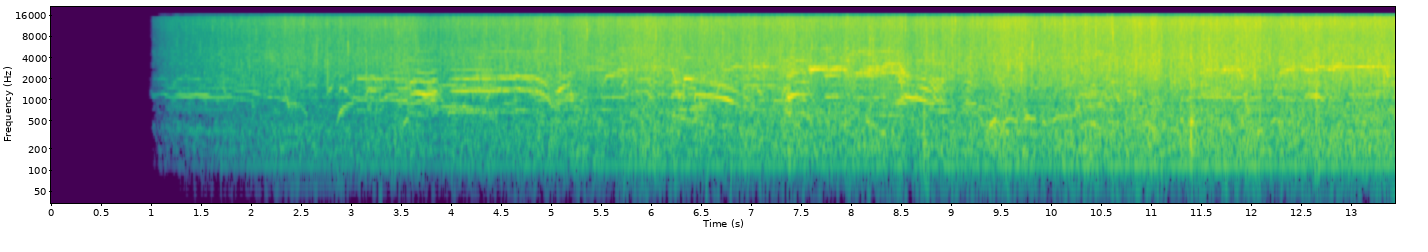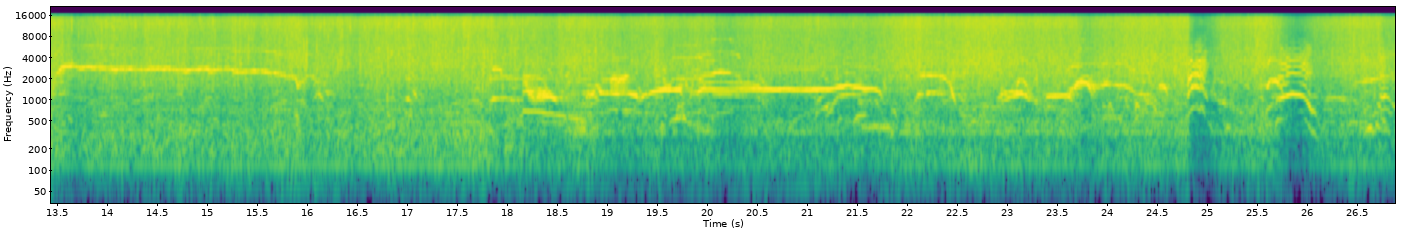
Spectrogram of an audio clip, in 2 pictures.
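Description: Water sprays and splashes steadily.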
